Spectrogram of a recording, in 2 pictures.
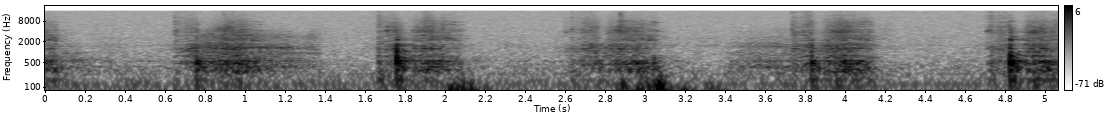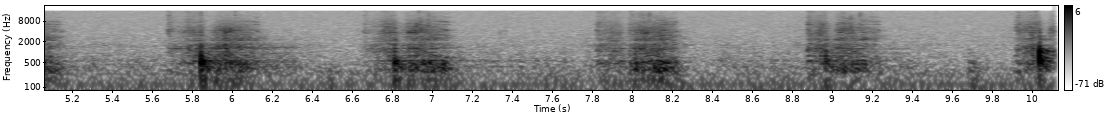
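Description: A Marser STR-24 knife slicing through a tomato on a wooden cutting board, about ten even strokes at roughly one a second. Each stroke is a short rasp as the blade draws through the skin and touches the board.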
